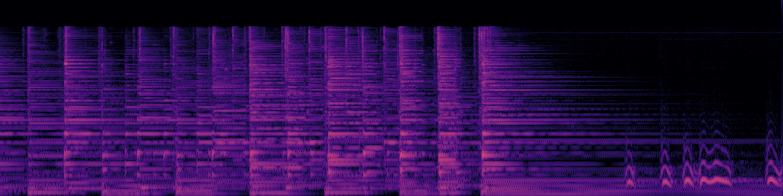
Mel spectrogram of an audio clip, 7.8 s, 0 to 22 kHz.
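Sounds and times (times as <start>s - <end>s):
strummed acoustic music: 0.0s - 6.6s
owl-like hoots: 6.2s - 7.8s.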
